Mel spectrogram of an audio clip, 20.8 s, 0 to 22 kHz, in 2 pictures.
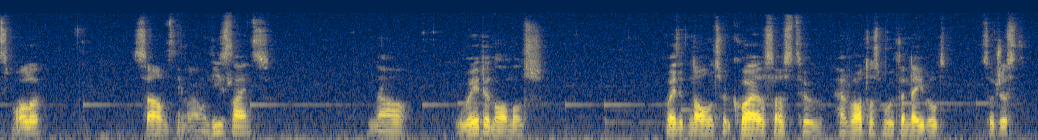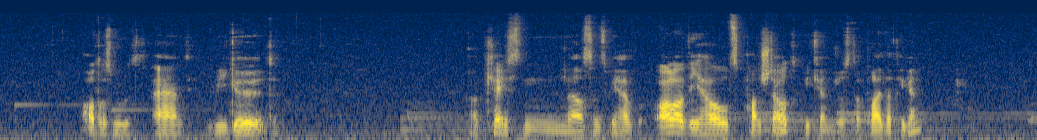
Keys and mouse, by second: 0.7-1.2 middle drag, 1.9 shift+middle click, 2.7 shift+middle click, 4.2-6.3 drag, 8.7 click, 9.8 click, 10.9 click, 11.8 middle drag, 13.1-14.8 middle drag, 15.4-17.6 middle drag, 19.1 click.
